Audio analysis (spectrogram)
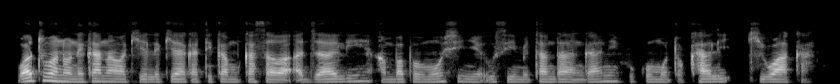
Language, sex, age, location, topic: Swahili, male, 18-24, Kisii, health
